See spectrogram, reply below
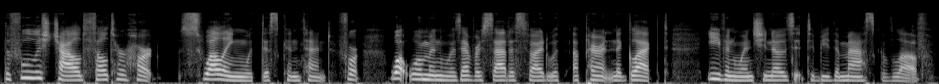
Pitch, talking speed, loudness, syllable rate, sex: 200 Hz, 185 wpm, -19 LUFS, 4.9 syllables/s, female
